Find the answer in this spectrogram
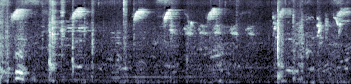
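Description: A small bird chirping faintly outdoors, short high chirps repeating about twice a second, with a sharp knock about four seconds in.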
